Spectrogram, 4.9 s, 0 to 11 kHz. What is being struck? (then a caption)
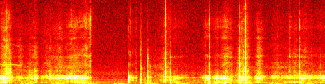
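Metal aerosol can. Long painted fingernails tap and scratch along the body of a black metal aerosol hairspray can with a plastic cap. The can is about 25 cm long, hollow and pressurized, and held horizontally in both hands. A steady dry scratching gives way to a brief lull, then sharp, short taps with almost no ring, followed by more scraping and tapping.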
